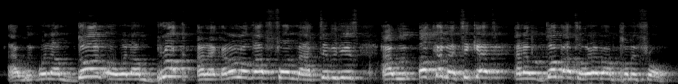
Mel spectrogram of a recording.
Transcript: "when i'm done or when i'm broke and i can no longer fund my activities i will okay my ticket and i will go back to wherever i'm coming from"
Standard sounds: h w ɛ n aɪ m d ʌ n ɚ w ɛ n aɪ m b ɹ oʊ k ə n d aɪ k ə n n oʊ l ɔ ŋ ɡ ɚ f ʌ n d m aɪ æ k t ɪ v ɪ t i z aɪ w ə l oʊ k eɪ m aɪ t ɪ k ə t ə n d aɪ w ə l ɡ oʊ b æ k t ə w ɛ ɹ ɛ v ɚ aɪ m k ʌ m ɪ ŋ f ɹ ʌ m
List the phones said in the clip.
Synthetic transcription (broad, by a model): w w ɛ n aɪ m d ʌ n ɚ w ɛ n aɪ m b ɹ oʊ k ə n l aɪ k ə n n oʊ n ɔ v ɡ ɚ f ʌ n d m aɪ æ k t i v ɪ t i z aɪ w ə l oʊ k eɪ m aɪ t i k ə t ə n aɪ w ə l ɡ oʊ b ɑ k t ə w ɛ ɹ ɛ v ɚ aɪ m k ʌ m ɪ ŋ f ɹ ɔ m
